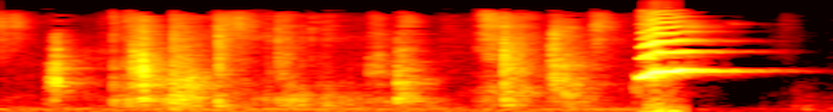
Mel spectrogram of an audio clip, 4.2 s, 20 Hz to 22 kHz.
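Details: Six-week-old Labrador Retriever puppies from a litter of six born January 18, 2022, filmed indoors on a live puppy cam: a run of short, breathy yips and scuffles, ending in a loud, high, drawn-out whining yelp.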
